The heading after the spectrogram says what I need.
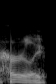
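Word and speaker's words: Herlihy: Yeah, I guess you pronounce that Hurley, but it's not. It's H E R L I H Y, but yeah, I think that would be Hurley.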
